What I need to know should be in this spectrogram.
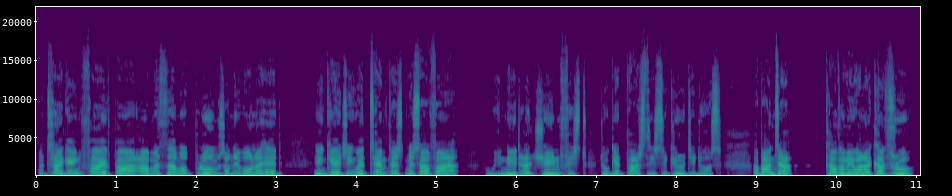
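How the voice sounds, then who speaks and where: A man voicing a grim male armored warrior commander, brooding low in council and bellowing orders in battle. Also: breathy edge, dry recording, clean studio sound, full character voice.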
